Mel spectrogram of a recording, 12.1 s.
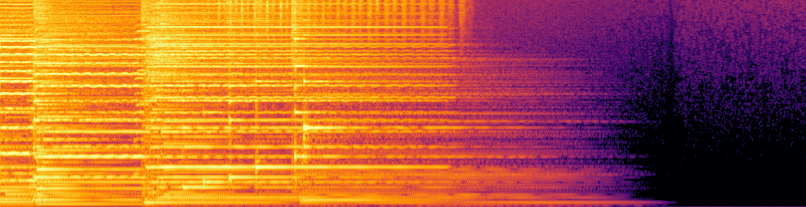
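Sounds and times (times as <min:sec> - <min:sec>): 
Christmas backing track: 0:00.0 - 0:07.0.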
